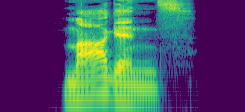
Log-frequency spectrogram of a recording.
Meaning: genitive singular of Magen
- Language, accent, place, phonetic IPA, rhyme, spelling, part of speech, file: German, Germany, Berlin, [ˈmaːɡn̩s], -aːɡn̩s, Magens, noun, De-Magens.ogg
